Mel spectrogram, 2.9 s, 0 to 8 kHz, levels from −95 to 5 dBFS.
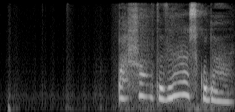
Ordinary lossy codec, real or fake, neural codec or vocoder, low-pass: none; fake; autoencoder, 48 kHz, 32 numbers a frame, DAC-VAE, trained on Japanese speech; 7.2 kHz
